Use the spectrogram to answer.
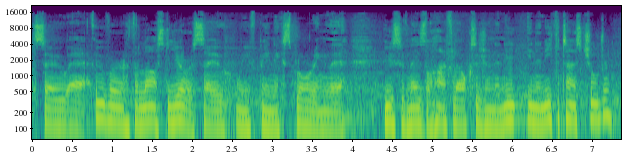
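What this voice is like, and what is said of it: Scouse with slight South African twinge. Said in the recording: “a little twinge of South African in ... accent... Scouse African.”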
